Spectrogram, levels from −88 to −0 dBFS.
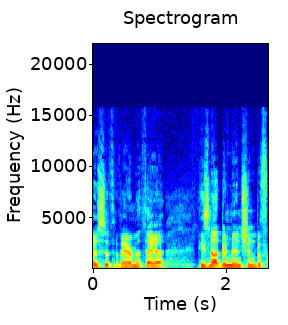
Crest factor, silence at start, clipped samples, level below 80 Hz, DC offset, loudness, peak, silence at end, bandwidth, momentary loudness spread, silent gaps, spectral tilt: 16 dB; 0 s; under 0.1%; -62 dBFS; under 0.1%; -20 LUFS; -4 dBFS; 0 s; 15.5 kHz; 7 LU; none; -5.5 dB/octave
